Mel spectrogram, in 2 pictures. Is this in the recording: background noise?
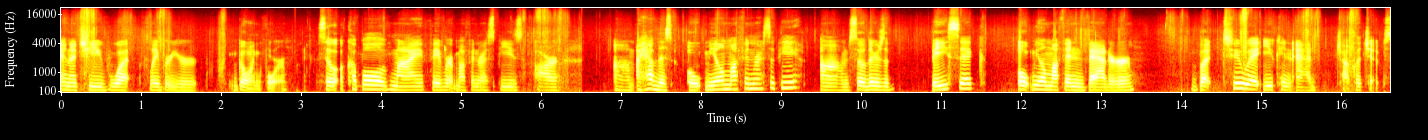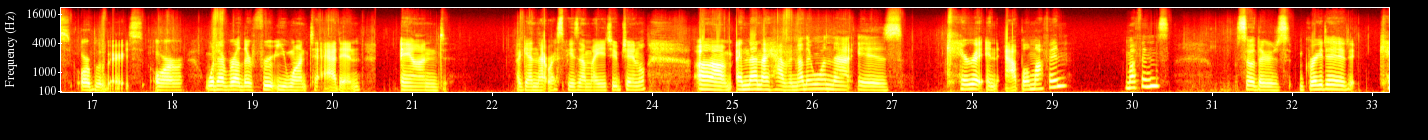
yes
